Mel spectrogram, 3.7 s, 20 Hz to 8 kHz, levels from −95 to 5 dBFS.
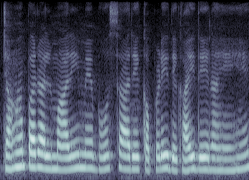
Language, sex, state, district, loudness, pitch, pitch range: Hindi, female, Madhya Pradesh, Bhopal, -17 LUFS, 205 Hz, 195-220 Hz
